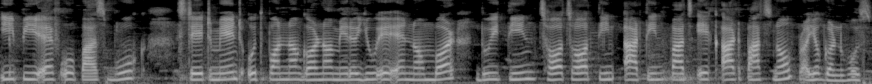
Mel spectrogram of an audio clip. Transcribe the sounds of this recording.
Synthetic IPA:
ipiepʰopa̰sbuksʈeʈmeɳʈut̪pʌnːʌɡʌrnʌmeɾojueenːʌmbʌrd̪ujt̪int͡sʰʌt͡sʰʌt̪inaʈʰt̪inpãt͡sekaʈʰpãt͡snʌwprʌ̰joɡːʌrnuɦos

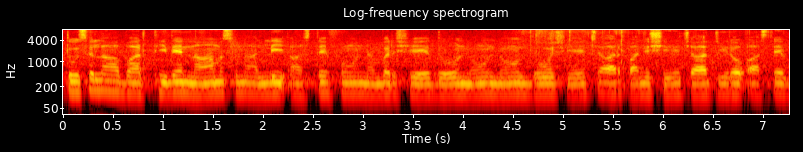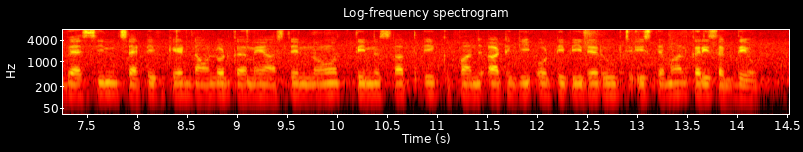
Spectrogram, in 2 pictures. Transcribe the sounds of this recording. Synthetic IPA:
t̪ʊslaːbaːɾt̪ʰiːd̪eːnaːmsʊnaːliːʔaːst̪eːpʰoːnːəmbəɾt͡ʃʰeːd̪oːnɔːnɔːd̪oːʃʰeːt͡ʃaːɾpəɲd͡ʒt͡ʃʰeːt͡ʃaːɾziːɾoːʔaːst̪eːʋɛːsiːnsəɾʈiːpʰɪkeːʈ̚ɖaːʊnloːɖkəɾneːaːst̪eːnɔːt̪ɪnsət̪ʰɪkpəɲd͡ʒəʈʰɡiːʔoːʈiːpiːd̪eːɾuːpt͡ʃɪst̪eːmaːlkəɾiːsəkd̪eːɦoː

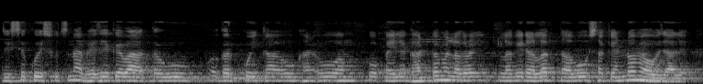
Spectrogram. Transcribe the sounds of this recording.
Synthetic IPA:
d͡ʒɛɪsekoisut͡ʃnabʱed͡ʒekebad̪t̪ɔu | əɡəɾkoikaoɡʱəoɦəmkopəɦileɡʱəɳʈõmeləɡ | ləɡɛɾəɦlək̚t̪ɔəbosekeɳɖomeɦod͡ʒale

